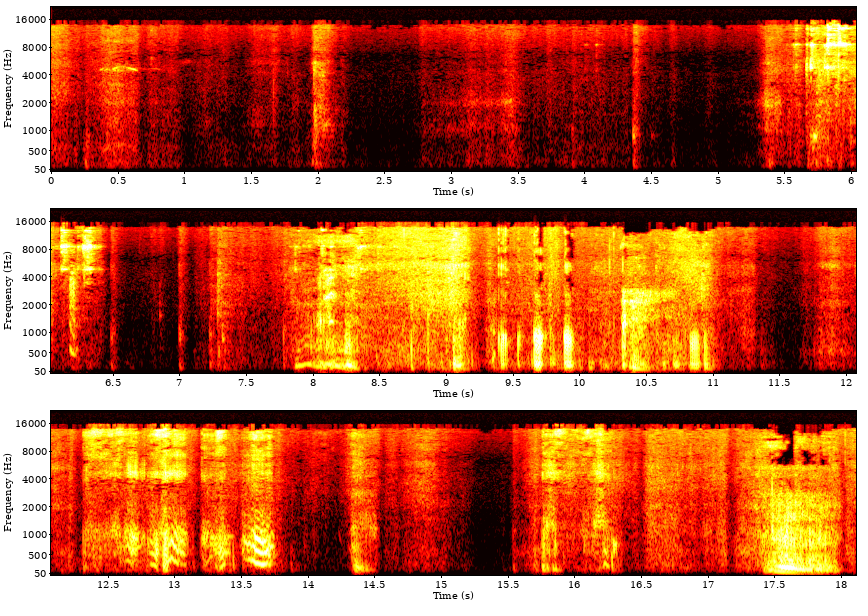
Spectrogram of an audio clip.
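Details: Pet dog making a weird, funny noise while playing indoors: bursts of harsh, breathy, snorting wheezes with some growl-like rasp, arriving in irregular clusters with short pauses between, and a person's voice now and then.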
